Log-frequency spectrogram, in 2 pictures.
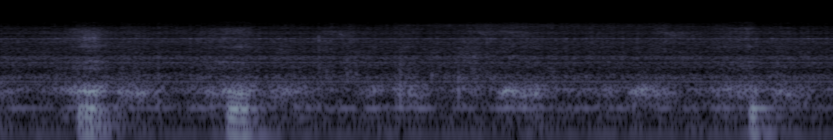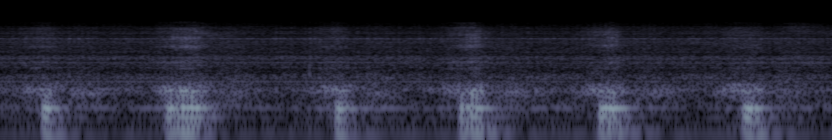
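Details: Rhythmic snoring from Hanna the Saint Bernard, coarse low snorts coming close to once a second, some louder than others, with a steady electrical-sounding hum underneath.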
